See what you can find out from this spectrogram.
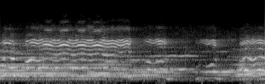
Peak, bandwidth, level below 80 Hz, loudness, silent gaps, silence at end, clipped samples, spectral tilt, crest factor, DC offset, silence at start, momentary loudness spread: -4 dBFS; 11 kHz; -62 dBFS; -17 LUFS; none; 0 s; under 0.1%; -2 dB/octave; 14 dB; under 0.1%; 0 s; 11 LU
